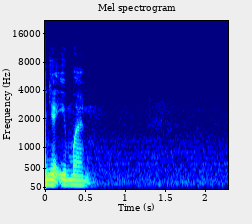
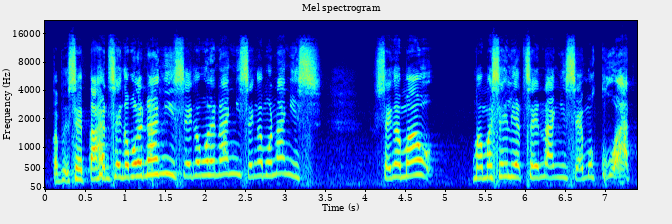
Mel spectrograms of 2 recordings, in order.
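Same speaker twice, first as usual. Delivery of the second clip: higher, louder, holding back tears; pleading with the congregation, on the edge of tears; fighting back tears; 7 semitones higher, 4 dB louder than usual. Real, not acted. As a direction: voice straining not to cry. Fighting tears recalling sick mother.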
